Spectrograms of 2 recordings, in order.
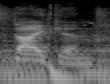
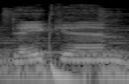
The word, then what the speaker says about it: Daikin: of all what is daikin you know sometimes a lot of folks when they first see the word they don't even know how to pronounce it Dakin Dyke and what what is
